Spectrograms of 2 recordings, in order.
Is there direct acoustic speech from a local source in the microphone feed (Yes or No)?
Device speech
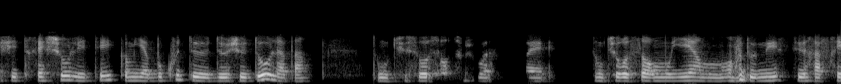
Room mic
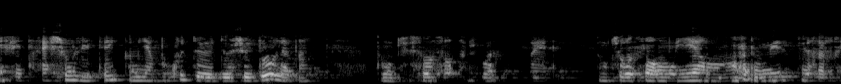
No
